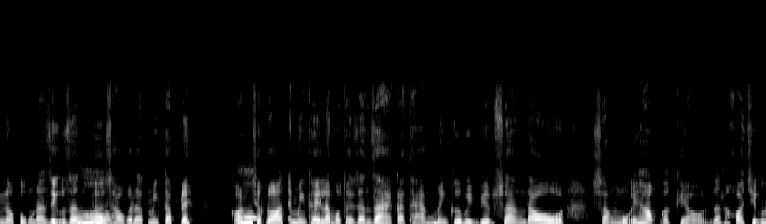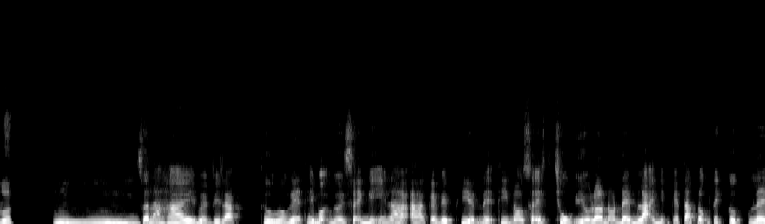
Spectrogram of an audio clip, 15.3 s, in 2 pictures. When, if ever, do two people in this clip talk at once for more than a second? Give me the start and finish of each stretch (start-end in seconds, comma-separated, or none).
none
